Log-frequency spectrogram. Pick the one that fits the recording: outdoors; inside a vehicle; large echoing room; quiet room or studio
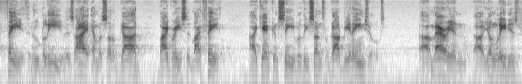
large echoing room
